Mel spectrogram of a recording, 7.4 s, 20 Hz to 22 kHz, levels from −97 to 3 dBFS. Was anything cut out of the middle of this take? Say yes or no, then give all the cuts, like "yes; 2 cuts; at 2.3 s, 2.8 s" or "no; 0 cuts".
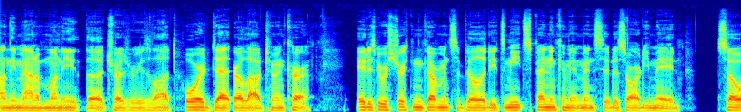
yes; 4 cuts; at 1.7 s, 2.3 s, 3.8 s, 5.0 s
